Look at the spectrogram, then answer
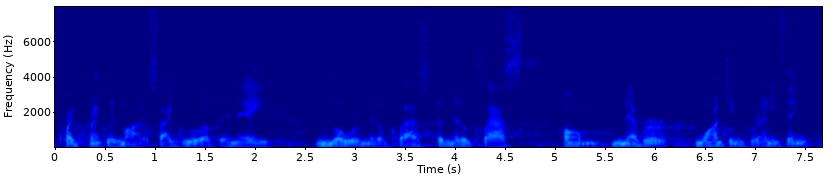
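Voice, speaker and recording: A middle-aged man born in Cuba, giving careful, halting interview answers with many pauses and fillers. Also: fairly low pitch, steady tone, mellow. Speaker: interview guest. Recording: faint noise in a long-reverb room.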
